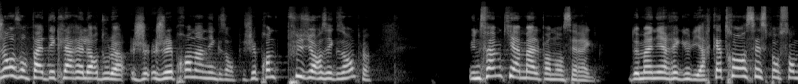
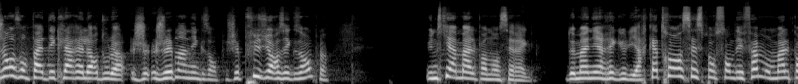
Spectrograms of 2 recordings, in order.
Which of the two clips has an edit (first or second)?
second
